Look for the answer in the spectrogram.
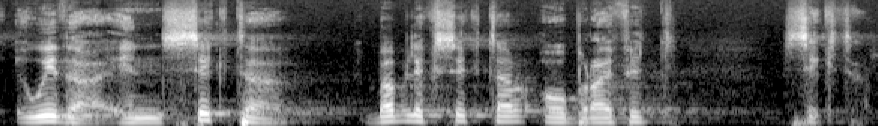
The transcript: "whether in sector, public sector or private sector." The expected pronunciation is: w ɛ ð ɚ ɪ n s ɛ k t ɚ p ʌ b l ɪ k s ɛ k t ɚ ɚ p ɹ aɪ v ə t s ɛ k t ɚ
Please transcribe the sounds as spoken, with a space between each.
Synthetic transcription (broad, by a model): w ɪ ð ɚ ɪ n s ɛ k t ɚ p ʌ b l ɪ k s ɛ k t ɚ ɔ b ɹ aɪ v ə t s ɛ k t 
